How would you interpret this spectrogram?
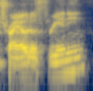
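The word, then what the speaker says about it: triiodothyronine: t3 and t4 so named as thyroxine and triodo threonine that's how you say that one that's a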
